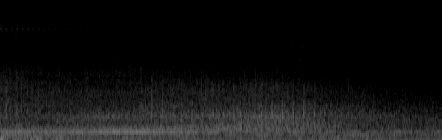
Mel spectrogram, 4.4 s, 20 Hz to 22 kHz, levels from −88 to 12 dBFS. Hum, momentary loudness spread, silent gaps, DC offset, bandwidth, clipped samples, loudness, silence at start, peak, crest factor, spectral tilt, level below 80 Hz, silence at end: none; 9 LU; none; under 0.1%; 15.5 kHz; under 0.1%; -55 LUFS; 0 s; -38 dBFS; 16 dB; -7 dB/octave; -64 dBFS; 0 s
